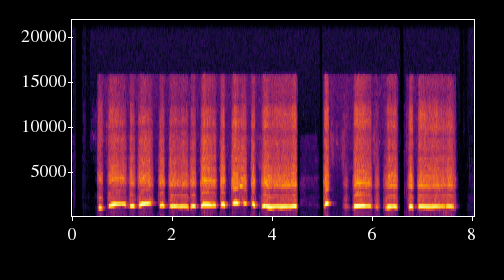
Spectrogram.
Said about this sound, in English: Yeah, I'm going to take out my whistle. Oh, here it is.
